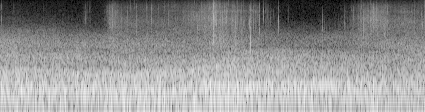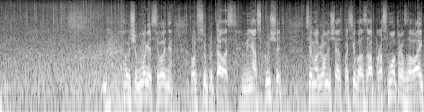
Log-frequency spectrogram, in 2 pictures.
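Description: Wind blows noisily outdoors.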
